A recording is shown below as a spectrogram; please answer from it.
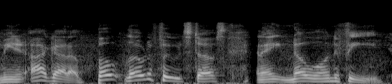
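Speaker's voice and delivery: put-on high-pitched hearty Southern accent. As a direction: play a cheerful Southern innkeeper in a high Southern accent. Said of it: "giving her a southern accent".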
